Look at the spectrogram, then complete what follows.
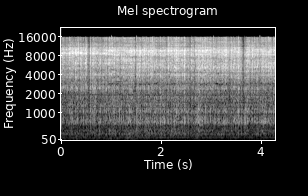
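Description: Budget flux-core wire-feed welder's arc crackling steadily as a bead is laid on thin steel exhaust tubing, the welder turned up high.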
